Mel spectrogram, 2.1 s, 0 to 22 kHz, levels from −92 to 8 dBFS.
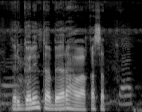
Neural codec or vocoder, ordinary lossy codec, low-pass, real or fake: none; none; none; real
